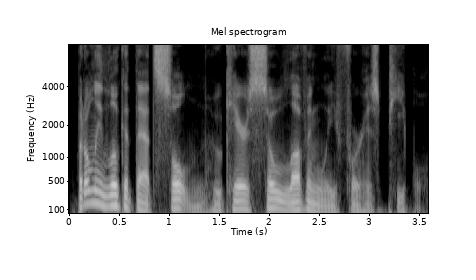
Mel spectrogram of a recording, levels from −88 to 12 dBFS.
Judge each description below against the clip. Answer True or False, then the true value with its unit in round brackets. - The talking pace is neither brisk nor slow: False (215 wpm)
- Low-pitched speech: True (100 Hz)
